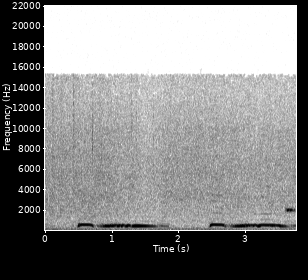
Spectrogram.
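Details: Collared dove from the Netherlands giving two similar coo phrases about two seconds apart, each starting with a short higher note, then a long, low, slightly wavering coo that fades away; a faint high tone near the end.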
